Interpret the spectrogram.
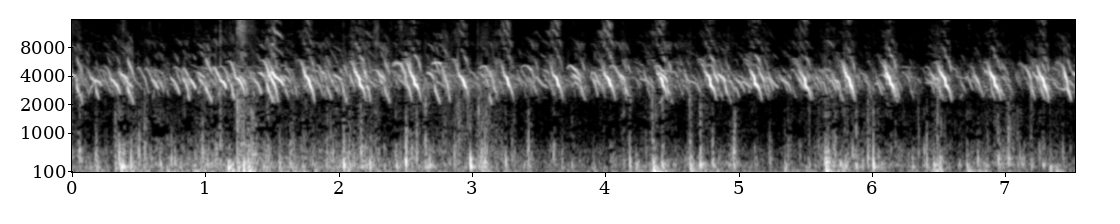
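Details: Many young chicken chicks cheeping together in a continuous chorus of shrill, falling peeps, roughly two to three per second, over faint thumps and scuffling.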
